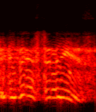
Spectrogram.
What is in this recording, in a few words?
near waypoint, mood high, speech tur; War Thunder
